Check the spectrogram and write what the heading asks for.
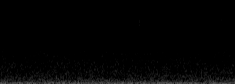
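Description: A few faint computer mouse button clicks about a second in, over a low steady room hum.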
